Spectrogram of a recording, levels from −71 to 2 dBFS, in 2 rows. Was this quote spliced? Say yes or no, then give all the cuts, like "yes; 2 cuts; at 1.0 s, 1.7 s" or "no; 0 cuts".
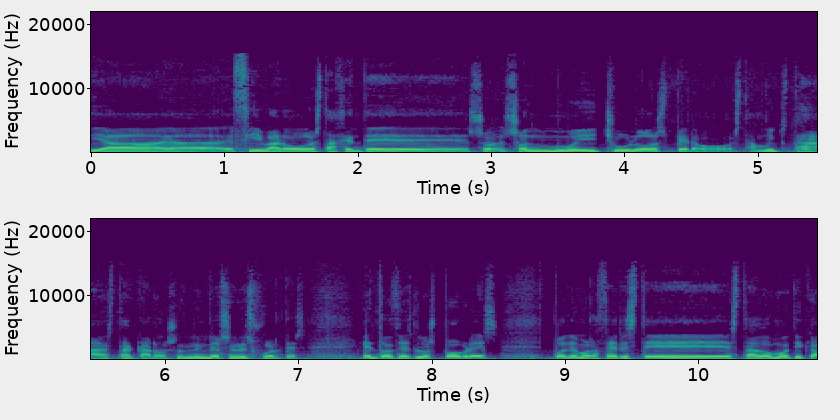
yes; 1 cut; at 5.2 s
